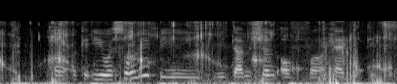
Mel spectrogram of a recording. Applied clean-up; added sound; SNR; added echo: neural mask model Resemble Enhance denoiser.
